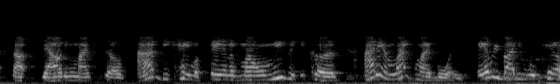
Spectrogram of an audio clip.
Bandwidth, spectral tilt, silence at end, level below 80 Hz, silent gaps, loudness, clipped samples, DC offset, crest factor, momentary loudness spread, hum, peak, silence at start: 14.5 kHz; -6.5 dB/octave; 0 s; -56 dBFS; none; -32 LUFS; under 0.1%; under 0.1%; 16 dB; 6 LU; none; -16 dBFS; 0.05 s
